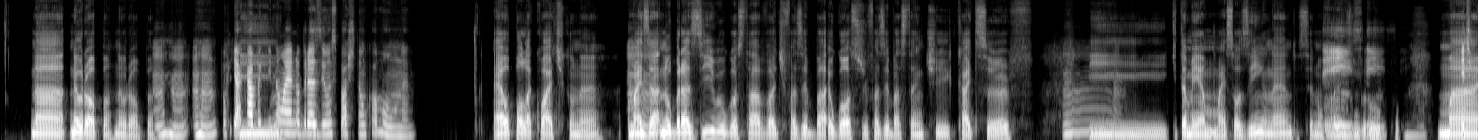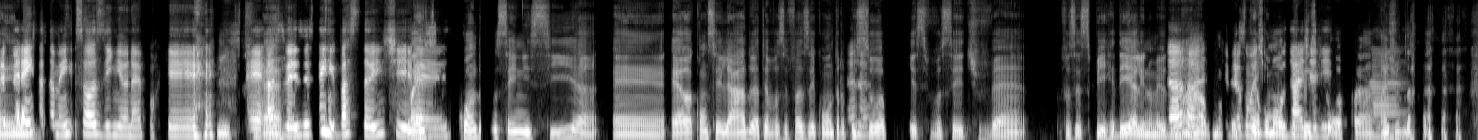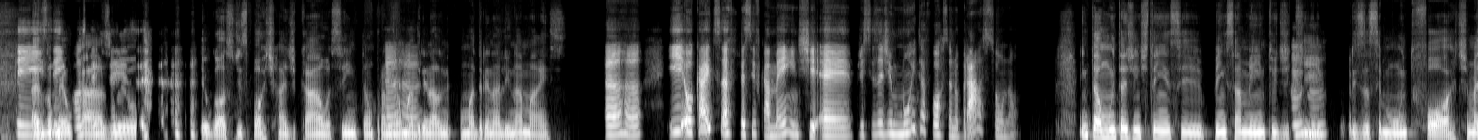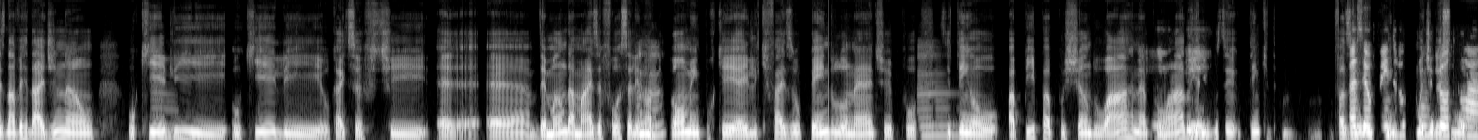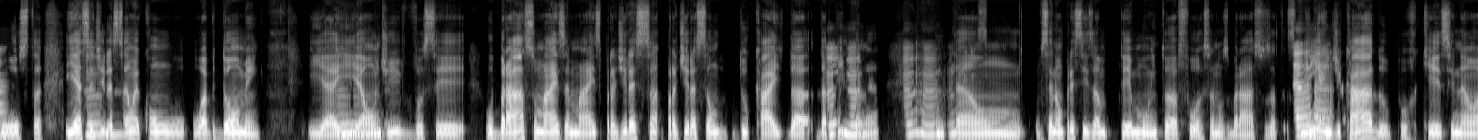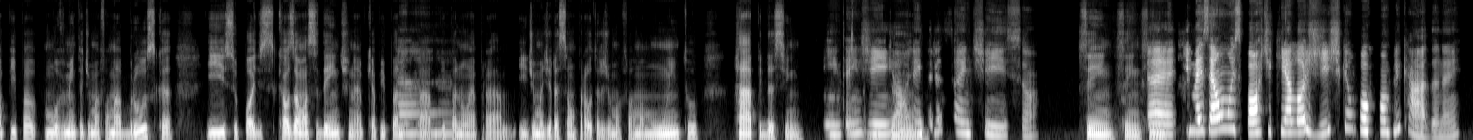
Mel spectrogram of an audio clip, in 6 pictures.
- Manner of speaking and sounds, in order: tapping; chuckle; chuckle; chuckle; other noise
- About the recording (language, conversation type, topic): Portuguese, podcast, Qual é a sua relação com os exercícios físicos atualmente?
